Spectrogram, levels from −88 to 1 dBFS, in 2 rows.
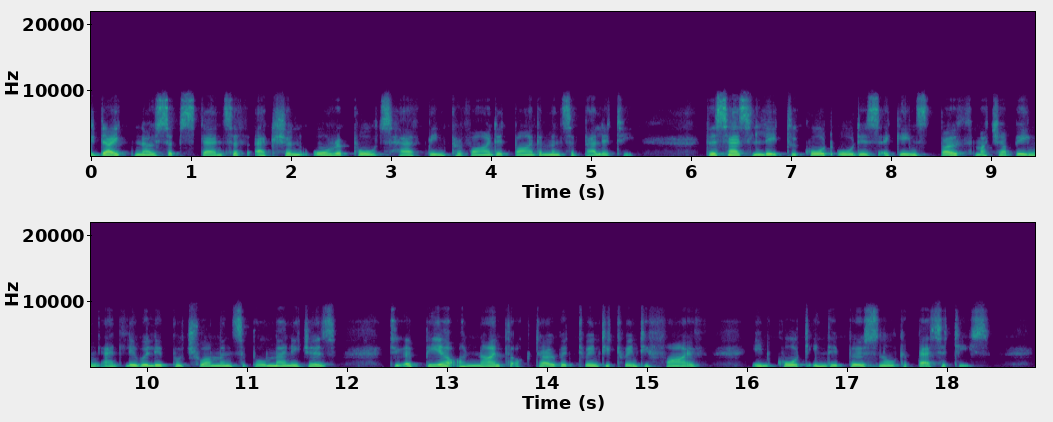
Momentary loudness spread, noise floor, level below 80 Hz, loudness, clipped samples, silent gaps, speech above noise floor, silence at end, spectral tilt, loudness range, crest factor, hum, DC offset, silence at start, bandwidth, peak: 8 LU; -59 dBFS; -66 dBFS; -28 LUFS; under 0.1%; none; 33 dB; 0.5 s; -6.5 dB/octave; 3 LU; 20 dB; none; under 0.1%; 0 s; 9.8 kHz; -8 dBFS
